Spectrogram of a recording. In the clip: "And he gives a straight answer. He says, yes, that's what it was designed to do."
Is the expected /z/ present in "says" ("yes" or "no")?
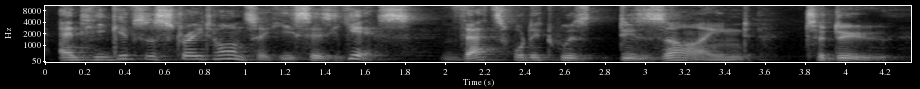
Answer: yes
